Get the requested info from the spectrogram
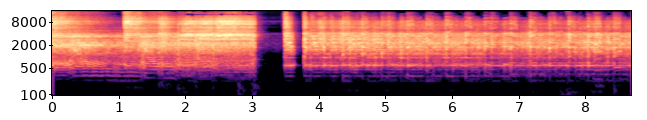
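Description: Music played through the VT-16 radio kit's speakers: a guitar-driven rock track cuts off about three seconds in, and after a brief silence an electronic track starts.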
